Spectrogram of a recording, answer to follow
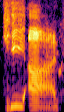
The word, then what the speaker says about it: Keon: I've been calling him Kean Lewis throughout the entire season someone let me know his name is Keon even though it doesn't look like it it is pronounced Keon so start static with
